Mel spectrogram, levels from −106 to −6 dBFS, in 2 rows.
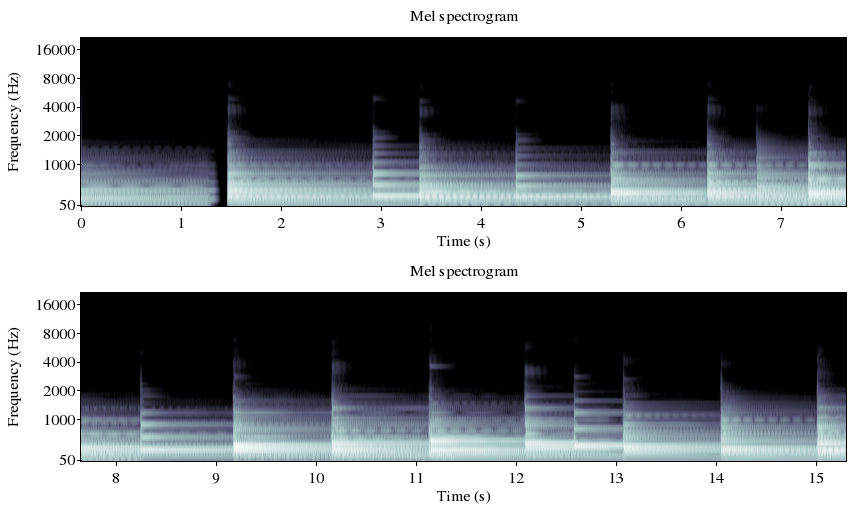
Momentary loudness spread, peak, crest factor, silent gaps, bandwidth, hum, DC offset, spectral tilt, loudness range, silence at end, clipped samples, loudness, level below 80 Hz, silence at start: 11 LU; -2 dBFS; 18 dB; 1.39-1.47 s; 1.8 kHz; none; under 0.1%; -15 dB/octave; 5 LU; 0 s; under 0.1%; -20 LUFS; -46 dBFS; 0 s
